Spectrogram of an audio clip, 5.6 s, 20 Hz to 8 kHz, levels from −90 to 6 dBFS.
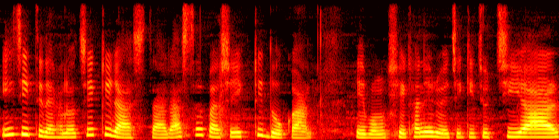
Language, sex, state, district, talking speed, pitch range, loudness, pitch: Bengali, female, West Bengal, Purulia, 160 wpm, 210-250 Hz, -18 LUFS, 225 Hz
